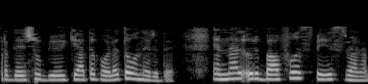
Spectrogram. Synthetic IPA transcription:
prɐd̪e̞ːɕɐmubɐjo̞ːɡikʲːaːðɐpo̞ːle̞t̪o̞ːnːɐɾuðɨe̞nːaːlʔo̞ɾubɐfoːspe̞ːsɾɐɳɐ

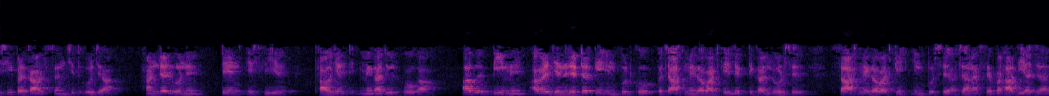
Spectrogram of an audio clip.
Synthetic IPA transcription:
ɪsipɾəkaːɾsə̃nt͡ʃɪt̪ʊɾd͡ʒa | hə̃ɳɖɾeɖɡone | ʈeːnɪslie | t̪ʰaːʊd͡ʒə̃ɳʈmeːɡad͡ʒuːlɦoːɡaː | əbbimẽɐɡəɾd͡ʒeːneɾeːʈəɾkeɪ̃mpʊʈkopət͡ʃaːsmeːɡawaːʈkeɪleːk̚ʈɾɪkəːoːɖse | saːʈʰmeːɡawaːʈkeɪ̃mpʊʈseɐ̰t͡ʃaːnəksebəɽ̤ad̪ijad͡ʒaːe

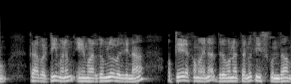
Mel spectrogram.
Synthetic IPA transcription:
u | kaːbɐʈːimɐnɐmʔeːmaːɾɡɐmlo̞ːʋeɭːinɐoke̞ːɾɐkɐmɐjnɐd̪ɾuʋɐnɐt̪ɐnut̪̬iːsukund̪aːm

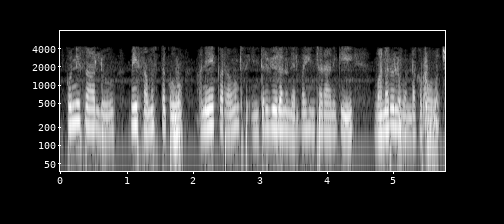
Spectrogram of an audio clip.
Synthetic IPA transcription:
ko̞nːisaːɾlu | miːsɐmɐst̪ʰɐku | ɐ̰nɛːkɐɾɐwɳɖsḭɳʈɐɾʋjuːlɐnuniɾʋɐɦiɲt͡ʃɐɽaːniki | ʋɐnɐɾuluːɳɖɐkɐpɔ̰ːʋɐ̰t͡ʃːu̥

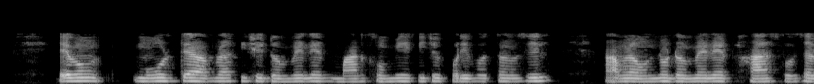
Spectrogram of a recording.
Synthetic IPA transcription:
eβoŋ | muɾt̪eamɾakit͡ɕʰuɖomenemankʰomiekit͡ɕʰupoɾiboɾt̪onosil | a̰mɾaonːoɖomeneɾaskod͡ʑa

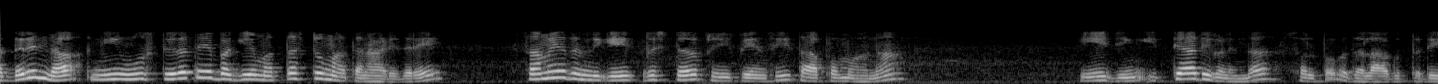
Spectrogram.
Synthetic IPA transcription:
ɐd̪ːɐɾind̪ɐniːʋust̪iɾɐt̪ejbɐɡːe̞mɐt̪ːɐʂʈumaːt̪ɐnaːɽid̪ɐɾe̞ | sɐmɐjɐd̪o̞nd̪iɡe̞kɾiʂʈɐlpʰɾiːkʋensit̪aːpɐmaːnɐ | eːd͡ʒiŋɡit̪jaːd̪ʱiɡɐɭind̪ɐsʋɐlpɐ̰bɐd̪ɐlaːɡut̪ːɐd̪e̞

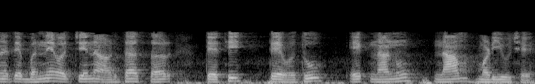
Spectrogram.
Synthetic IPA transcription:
net̪ebənːeʋətːʃenaəɾd̪ʱast̪ʰəɾt̪et̪ʰit̪eʋəd̪ʱueknanũnamːəɭjũt͡ʃʰe

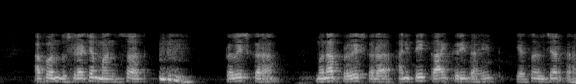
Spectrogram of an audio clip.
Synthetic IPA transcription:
apəɳd̪usɾjat͡ɕjamansat̪ | pɾəʋeɕkəɾa | m̤ənat̪̚pɾəʋeɕkəɾaʔaɽ̃it̪ekajkəɾiːt̪aɦet̪ːjat͡saʋit͡ɕaɾkəɾa̰

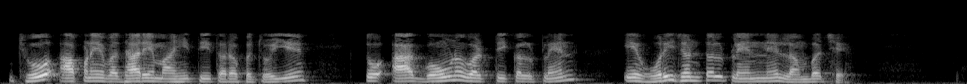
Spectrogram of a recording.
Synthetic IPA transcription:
d͡ʒoʔapɳeʋəd̪ʱaɾemaɦit̪it̪əɾəpʰd͡ʒoie | t̪oʔaɡowɳʋəɾʈikəlplen | eɦoɾid͡ʒəɳʈəlplenːeləmbt͡ʃʰḛ

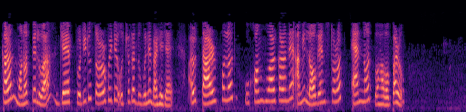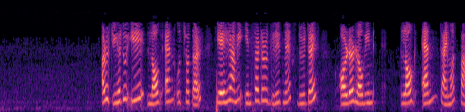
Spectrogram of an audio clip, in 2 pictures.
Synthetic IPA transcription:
kaɹɔnmɔnɔt̚pelʊwazɛpɹot̬itustɔɹɔɹxojtɛʔutsɔtaduɡunɛbaɹizaj | a̰ɹutaɹpʰɔlɔtxuxɔmɦʊwaɹkaɹɔnɛʔa̰milɔɡɛnstɔɹɔtɛnːɔt̚bɔɦabɔpaɹʊ̃ | aɹuziɦɛtuʔelɔɡɛnutsɔtaɹ | xejɦɛamiʔinsaɹtaɹudilitmɛksdujtaj | ɔɹdɛɹlɔɡiŋ | lɔɡɛntajmɔt̚pã

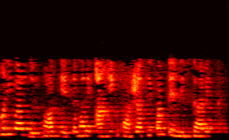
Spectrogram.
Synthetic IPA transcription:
kʰonibaɾd̪uɾbʱaɡiet̪omaɾeʔaɦikbʱaʃat̪ʰipant̪eniɾd̪ʱaɾit̪

